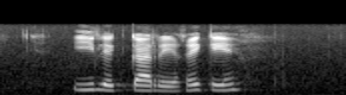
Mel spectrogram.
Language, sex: Northern Sotho, female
